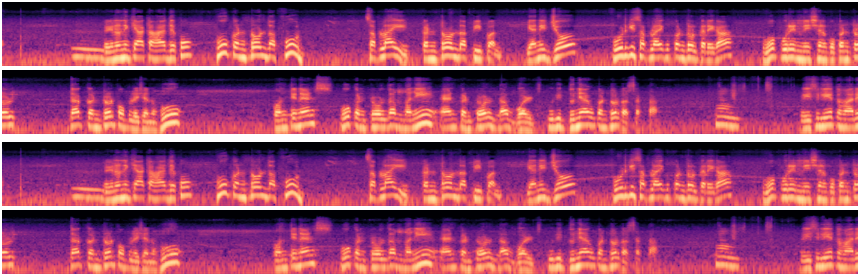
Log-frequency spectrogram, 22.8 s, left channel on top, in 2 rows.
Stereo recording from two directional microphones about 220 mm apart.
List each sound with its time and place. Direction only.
1.4 s a man's voice: 25° left (ahead or behind)
15.0 s a man's voice: 30° left (ahead or behind)
20.9 s speech: 10° left (ahead or behind)
22.0 s speech: 30° left (ahead or behind)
